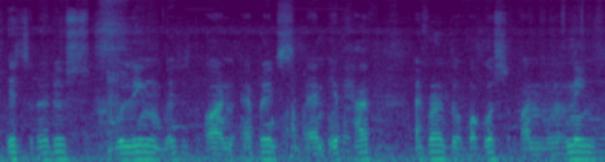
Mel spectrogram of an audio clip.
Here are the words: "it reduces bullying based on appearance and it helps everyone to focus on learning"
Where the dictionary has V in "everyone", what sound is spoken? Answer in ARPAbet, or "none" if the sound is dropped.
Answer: F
